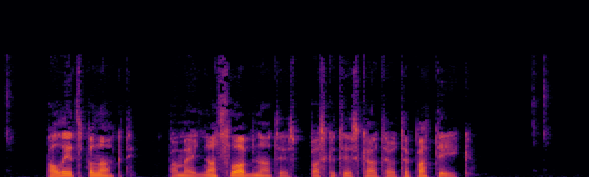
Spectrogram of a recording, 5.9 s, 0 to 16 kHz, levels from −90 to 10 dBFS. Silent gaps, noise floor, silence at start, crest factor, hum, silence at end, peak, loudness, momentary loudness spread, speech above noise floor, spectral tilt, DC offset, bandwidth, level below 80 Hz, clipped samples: none; -83 dBFS; 0.45 s; 24 dB; none; 1.2 s; -2 dBFS; -26 LUFS; 15 LU; 57 dB; -6 dB/octave; under 0.1%; 11 kHz; -50 dBFS; under 0.1%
